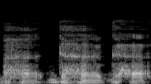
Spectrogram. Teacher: Aspirated, voiced, a little tough to say, yeah. You have to get the glottis in a particular configuration. It helps to hear it some, and some pundits, I think, some people who recite it, will use a voiceless aspirate instead, or one where you can't really detect any murmur, but it should be buh, duh, guh, so.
